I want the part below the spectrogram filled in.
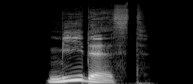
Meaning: inflection of meiden: 1. second-person singular preterite 2. second-person singular subjunctive II
- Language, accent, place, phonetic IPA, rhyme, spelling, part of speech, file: German, Germany, Berlin, [ˈmiːdəst], -iːdəst, miedest, verb, De-miedest.ogg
